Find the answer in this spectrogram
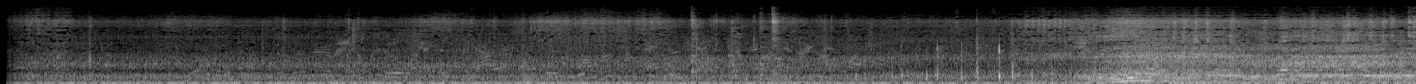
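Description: A vehicle engine running steadily with a low rumble, then revving up with a rising pitch about eleven seconds in and holding at the higher speed.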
